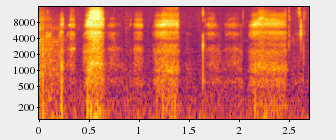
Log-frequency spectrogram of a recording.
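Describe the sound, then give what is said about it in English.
Zoro, a small one-eyed pug sitting in someone's lap, breathes heavily and noisily, with a series of raspy, snorting huffs in an irregular rhythm and no talking. “I don't know if you can hear Zoro breathing there. He's currently breathing, sitting in my lap.”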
